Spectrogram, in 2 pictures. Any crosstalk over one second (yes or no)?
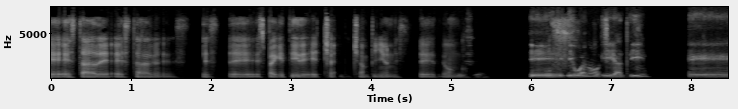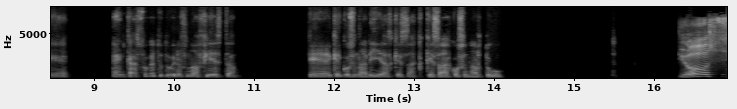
yes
